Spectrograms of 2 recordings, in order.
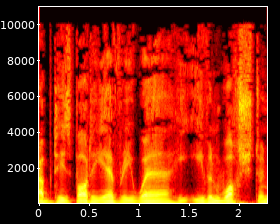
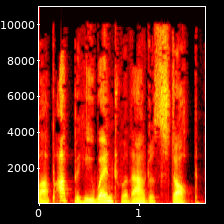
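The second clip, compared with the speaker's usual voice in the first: usual speaking voice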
